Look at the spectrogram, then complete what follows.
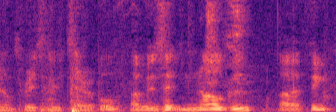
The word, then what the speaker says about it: Nagu: All my pronunciation, I'm pretty terrible. Is it Nagu? I think. Nagu, yes.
